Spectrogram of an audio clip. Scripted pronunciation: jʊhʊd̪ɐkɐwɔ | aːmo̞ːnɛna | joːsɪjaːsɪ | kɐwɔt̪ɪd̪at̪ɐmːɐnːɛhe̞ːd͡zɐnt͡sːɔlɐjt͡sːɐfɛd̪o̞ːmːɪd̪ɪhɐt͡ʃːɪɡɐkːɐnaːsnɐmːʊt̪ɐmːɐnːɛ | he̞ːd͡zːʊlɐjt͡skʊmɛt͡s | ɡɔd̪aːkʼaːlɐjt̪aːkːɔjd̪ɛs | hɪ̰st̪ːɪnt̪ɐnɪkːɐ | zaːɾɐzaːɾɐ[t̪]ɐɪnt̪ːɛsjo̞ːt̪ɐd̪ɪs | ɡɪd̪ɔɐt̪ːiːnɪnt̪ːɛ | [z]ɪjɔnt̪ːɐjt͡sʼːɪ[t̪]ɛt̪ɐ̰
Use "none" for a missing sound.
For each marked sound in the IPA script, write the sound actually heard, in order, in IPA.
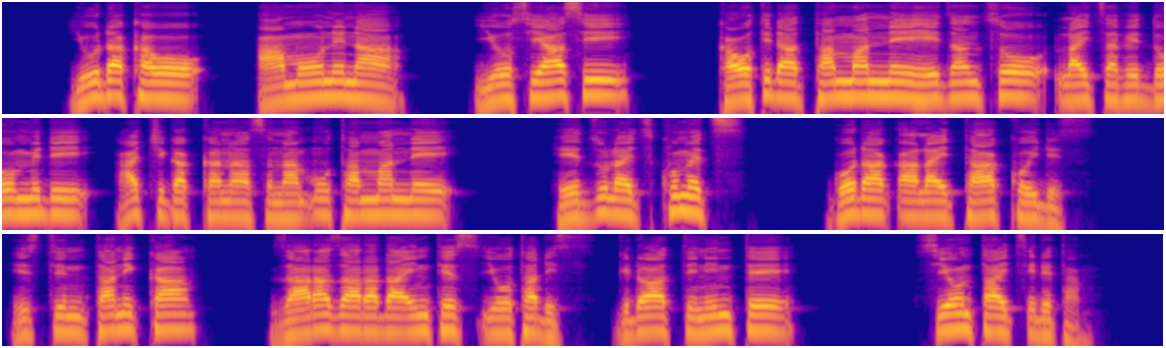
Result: d̪, s, d̪

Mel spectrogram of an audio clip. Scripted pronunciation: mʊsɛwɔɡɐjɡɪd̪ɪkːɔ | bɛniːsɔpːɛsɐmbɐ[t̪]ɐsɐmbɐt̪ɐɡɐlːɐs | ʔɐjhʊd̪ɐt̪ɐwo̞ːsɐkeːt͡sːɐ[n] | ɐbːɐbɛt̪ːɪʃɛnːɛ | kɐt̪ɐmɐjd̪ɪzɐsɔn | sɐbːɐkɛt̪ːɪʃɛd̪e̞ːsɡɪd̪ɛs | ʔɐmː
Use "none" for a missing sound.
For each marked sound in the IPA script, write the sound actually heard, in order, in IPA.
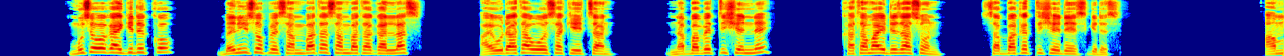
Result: t̪, nː

